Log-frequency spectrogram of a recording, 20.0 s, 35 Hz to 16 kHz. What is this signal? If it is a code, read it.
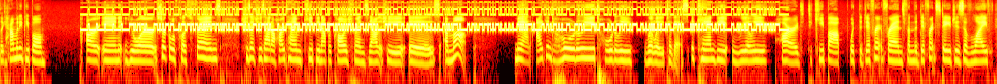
RTTY (45.45 baud, 850 Hz shift), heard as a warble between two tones, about 2250 Hz centre, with speech in English. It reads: NAME IS SUE, QTH LEEDS, LOC AQ43IA AQ43IA. HOW COPY? S52CQM DE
